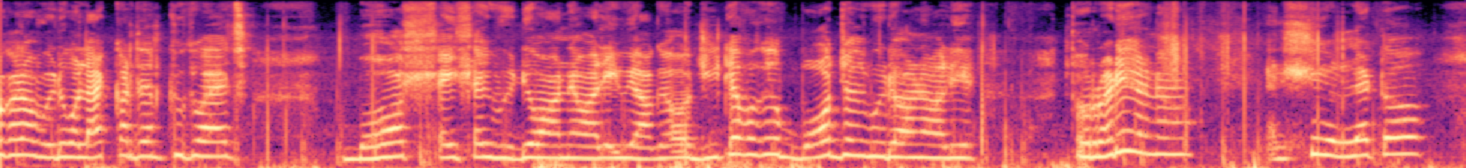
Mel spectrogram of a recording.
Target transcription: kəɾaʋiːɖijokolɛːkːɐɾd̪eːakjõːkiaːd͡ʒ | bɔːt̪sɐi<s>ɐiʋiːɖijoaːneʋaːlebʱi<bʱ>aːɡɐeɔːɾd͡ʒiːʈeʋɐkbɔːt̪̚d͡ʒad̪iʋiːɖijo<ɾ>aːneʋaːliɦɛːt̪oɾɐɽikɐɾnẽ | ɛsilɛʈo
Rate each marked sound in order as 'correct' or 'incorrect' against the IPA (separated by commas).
correct, incorrect, incorrect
